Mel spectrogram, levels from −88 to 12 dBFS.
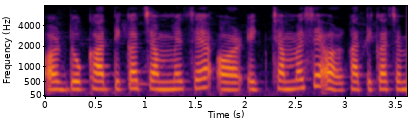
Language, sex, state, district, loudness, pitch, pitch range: Hindi, female, Tripura, Unakoti, -18 LUFS, 255 Hz, 250-265 Hz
